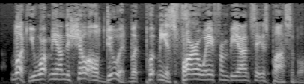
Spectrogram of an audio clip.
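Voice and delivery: ordinary talk

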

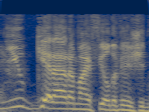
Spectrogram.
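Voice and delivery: ordinary talk, nothing marked

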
